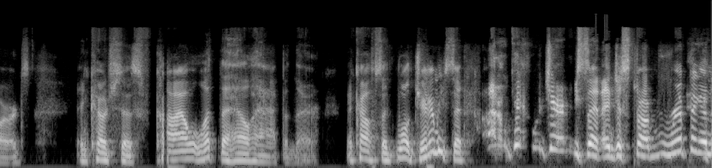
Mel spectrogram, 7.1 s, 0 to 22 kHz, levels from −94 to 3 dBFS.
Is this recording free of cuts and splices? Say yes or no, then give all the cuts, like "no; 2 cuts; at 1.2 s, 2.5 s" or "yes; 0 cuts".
yes; 0 cuts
